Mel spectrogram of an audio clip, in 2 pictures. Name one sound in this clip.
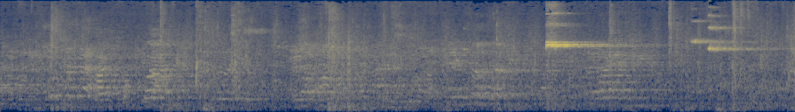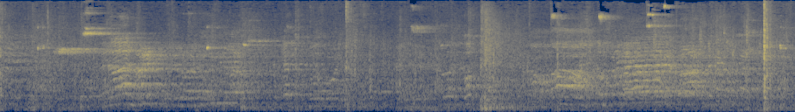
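Young men shout to each other from across a large echoing hall.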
